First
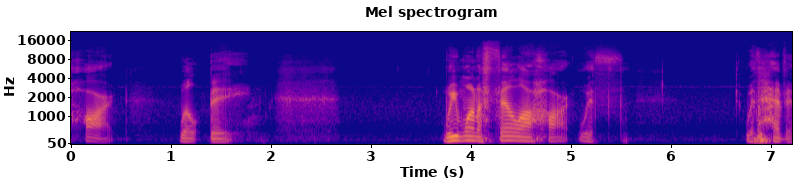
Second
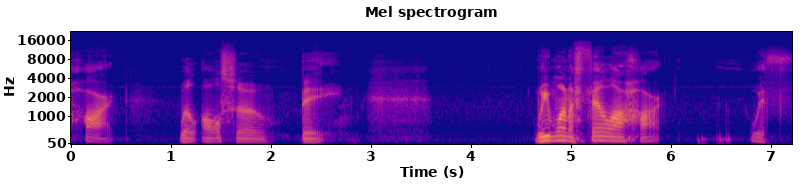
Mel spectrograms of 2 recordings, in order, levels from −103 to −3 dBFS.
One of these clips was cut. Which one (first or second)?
first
